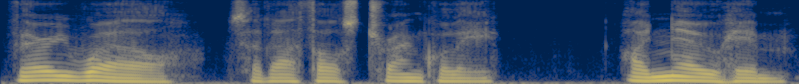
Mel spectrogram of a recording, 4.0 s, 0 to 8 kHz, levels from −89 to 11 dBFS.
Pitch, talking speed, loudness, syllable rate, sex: 120 Hz, 120 wpm, -15 LUFS, 3.8 syllables/s, male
